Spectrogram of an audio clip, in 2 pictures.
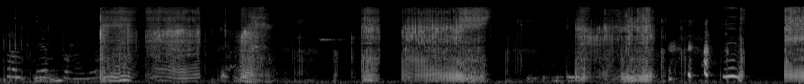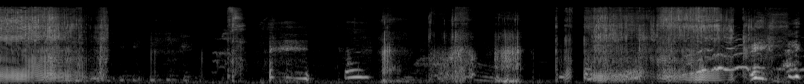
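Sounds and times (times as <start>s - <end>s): baby blowing raspberries: 1.0s - 5.2s, 5.8s - 6.7s, 7.4s - 9.2s, 11.8s - 16.0s.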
